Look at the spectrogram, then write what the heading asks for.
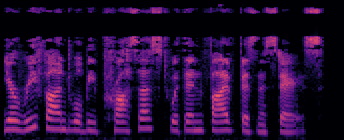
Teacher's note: The stressed words are refund, processed, five, business days.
